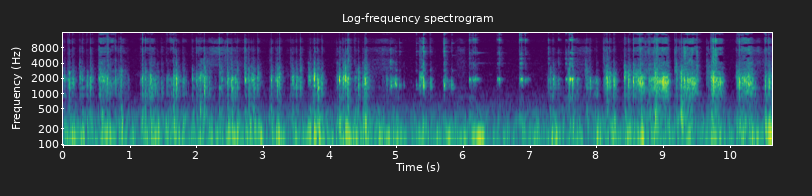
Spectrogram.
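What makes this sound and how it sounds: Long nails tap rapidly on a flat faux leather snowman door hanger, moving between its faux leather face and the black hat section. The taps come as quick, irregular, crisp clicks with a bright, dry edge that dies away almost instantly, over a faint, steady low hum.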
